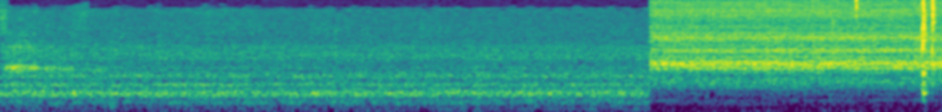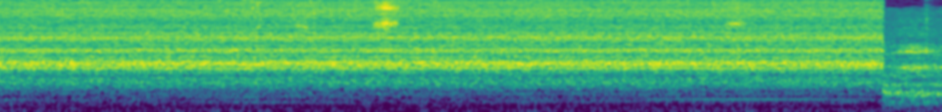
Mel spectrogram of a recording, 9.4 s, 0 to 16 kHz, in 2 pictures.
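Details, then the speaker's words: TPA3116D2 single-channel amplifier board at 24 V driving a 2 ohm load: steady high-pitched whine with ringing overtones over hiss; output filters designed for 8 ohms, with high-frequency roll-off. "yeah the output filters are not equipped to handle 2 ohm loads it's really set up for 8 you can probably hear the whine of that thing as it's playing so I'll shut that off"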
